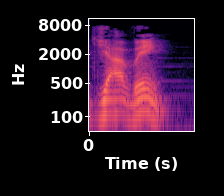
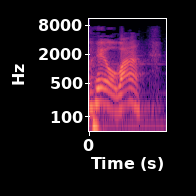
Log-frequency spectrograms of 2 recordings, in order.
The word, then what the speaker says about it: Yahvé: Y ustedes saben que en hebreo, los hebreos, el alfabeto hebreo no tiene vocales, son solo consonantes, J, W, H, W, y se pronuncia científicamente Yahvé. Si ustedes me escuchan decir, mi house is beautiful, ustedes se van a reír y van a decir, mire ese cura ahí haciéndoselas, ¿sí? Y no, es my house is beautiful. Lo mismo, J, W, H, W es Yahvé, científicamente, no Jehová. Jehová está mal pronunciado.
